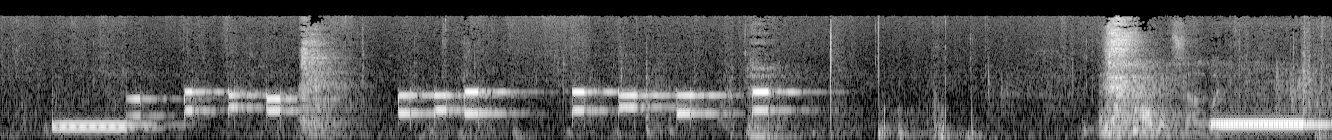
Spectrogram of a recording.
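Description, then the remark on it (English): A brief steady telephone dial tone is followed by a quick series of beeping keypad tones as a number is dialed to bring someone into a meeting by phone, with a few clattering handling noises, then another steady phone tone near the end. “Okay, we'll get John Walsh on the phone here.”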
